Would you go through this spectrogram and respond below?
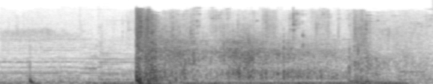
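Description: Gunfire from a war film as soldiers shoot German troops: a sharp loud shot followed by sustained rattling bursts and a rumbling boom-like wash.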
